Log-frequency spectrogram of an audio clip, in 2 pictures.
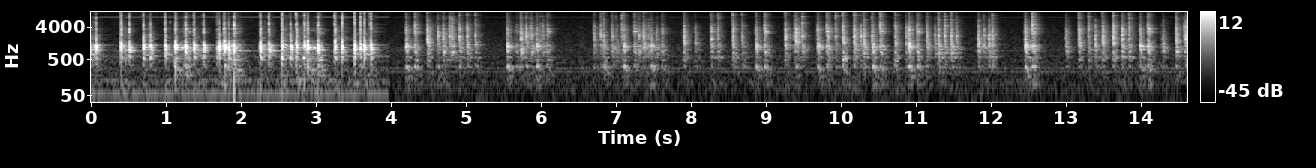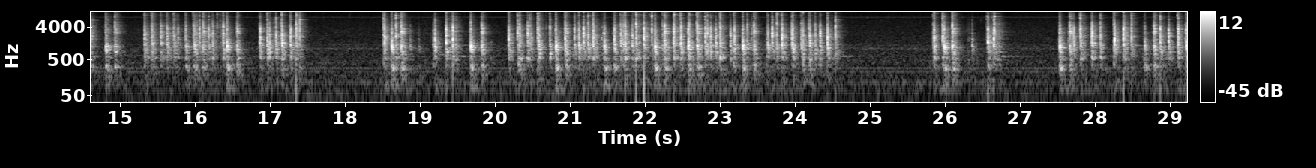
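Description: Kaypro II computer keyboard being typed on: quick runs of key clicks broken by short pauses.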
